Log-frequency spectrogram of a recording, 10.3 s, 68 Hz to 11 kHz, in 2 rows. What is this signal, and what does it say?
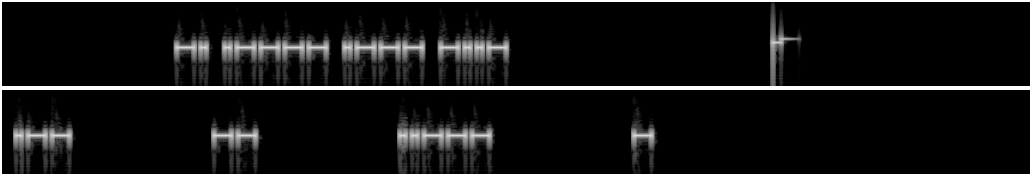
Morse code, heard as a keyed tone, about 40 wpm, spaced as for 17 wpm, 700 Hz. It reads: N1JX WM2T
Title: USA Call Signs - 4 Characters - 8x Character Spacing - 40wpm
